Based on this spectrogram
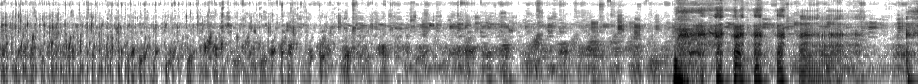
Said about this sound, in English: many of you said you like bubbles, I've got something for you. How do you like that? Bubbles in the bath, ladies and gentlemen, bubbles in the bath.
